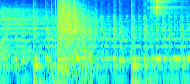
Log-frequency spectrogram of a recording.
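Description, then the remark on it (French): A gun fires three times at uneven intervals during a test firing to photograph the projectile, each shot a loud, sharp blast followed by a rumbling decay, with the middle one the heaviest and longest. “Après chaque détonation, Reeves éloignait le microphone du canon de quelques centimètres.”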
